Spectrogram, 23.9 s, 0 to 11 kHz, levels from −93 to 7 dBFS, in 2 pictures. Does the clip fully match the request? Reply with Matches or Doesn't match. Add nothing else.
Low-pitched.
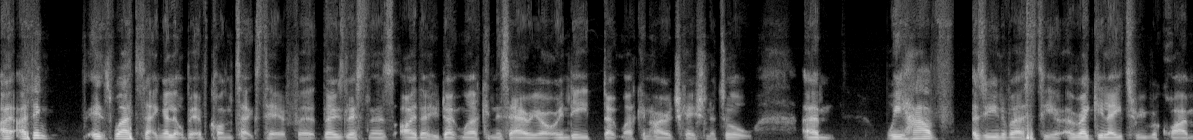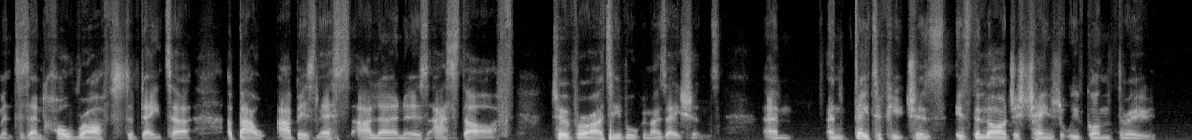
Matches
